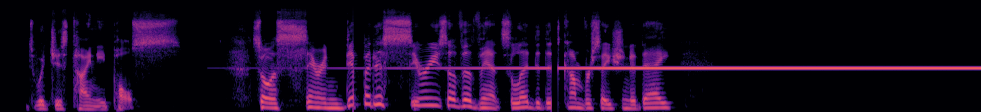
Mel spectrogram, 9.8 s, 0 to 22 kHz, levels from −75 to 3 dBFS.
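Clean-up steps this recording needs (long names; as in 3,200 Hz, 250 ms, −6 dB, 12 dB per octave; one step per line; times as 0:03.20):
click removal
notch filter 1,800 Hz, Q 30
ambience match 0:05.51–0:05.58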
